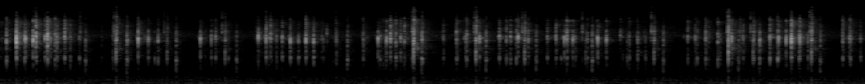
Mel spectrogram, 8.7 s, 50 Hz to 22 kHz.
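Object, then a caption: Plastic mechanical keyboard. Fast fingertip typing on a $250 custom compact mechanical keyboard with Gateron Milky Yellow switches and red and pink plastic keycaps. It makes a steady stream of short, bright plastic clacks centred around 3.4 kHz, with a low undertone. The keystrokes come in dense bursts separated by brief pauses.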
